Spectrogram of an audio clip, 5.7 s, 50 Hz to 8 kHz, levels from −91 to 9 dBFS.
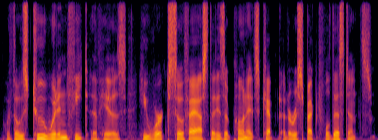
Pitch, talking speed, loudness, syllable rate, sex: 110 Hz, 200 wpm, -18 LUFS, 5.4 syllables/s, male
